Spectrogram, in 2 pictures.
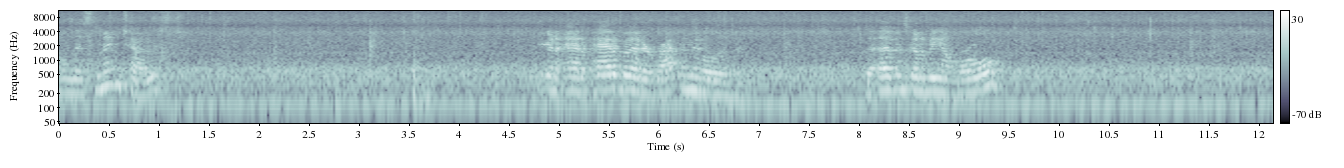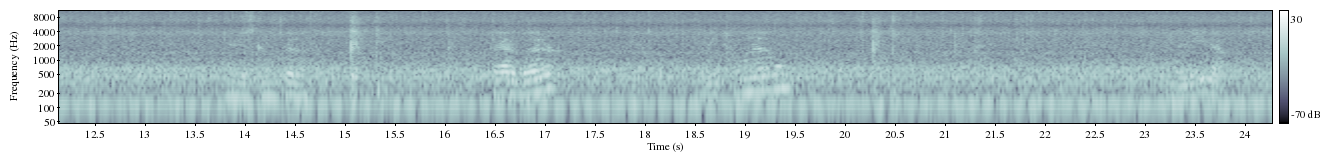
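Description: Ham and eggs sizzle softly in a hot pan.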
